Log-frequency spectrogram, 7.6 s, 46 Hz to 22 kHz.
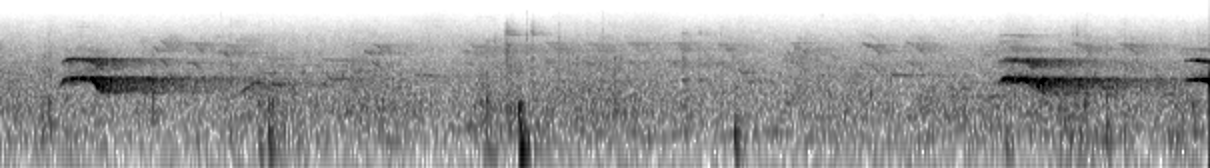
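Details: A deer at Bandhavgarh National Park, Tala zone, on a morning of 16 December 2018, gives two loud, harsh alarm calls several seconds apart, warning of an unseen leopard.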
